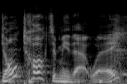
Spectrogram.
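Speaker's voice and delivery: really upset, sharp reply tone. Retelling what an upset dad said to a mother: imitating someone upset. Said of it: "And he got real upset".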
